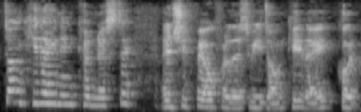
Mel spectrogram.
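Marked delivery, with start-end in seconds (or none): 0.0-1.3 Senga's surprise. Retold or imitated. Senga is surprised Marjorie never knew, a high squeal. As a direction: squeal of surprise at her friend. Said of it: "She says".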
